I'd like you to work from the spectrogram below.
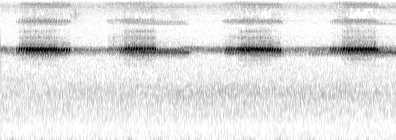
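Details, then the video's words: High, ringing cricket trill swelling into four loud chirping bursts, each lasting over half a second, spaced roughly one and a quarter seconds apart. "Nature sounds, cricket relax"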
